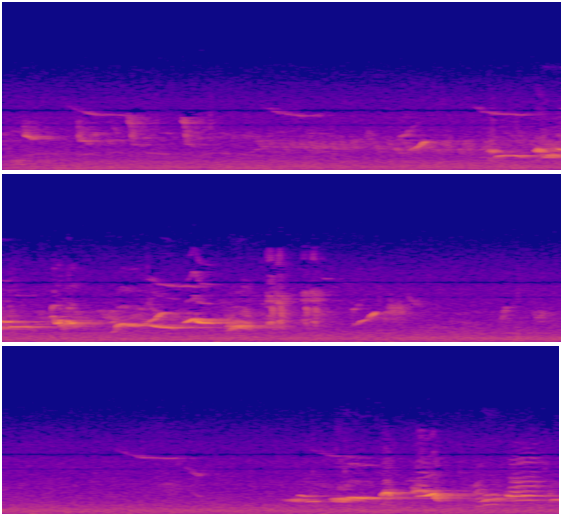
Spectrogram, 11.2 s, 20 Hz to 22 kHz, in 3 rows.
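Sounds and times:
steady background hiss: 0.0 - 11.1
Eurasian blackbird Turdus merula giving short chirped and warbled notes: 0.2 - 6.5, 9.4 - 11.1.

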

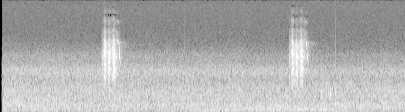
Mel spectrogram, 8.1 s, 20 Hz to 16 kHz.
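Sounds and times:
low steady noise: 0.1 - 8.0
Eurasian magpie rattling call, Pica pica: 2.0 - 2.5, 5.8 - 6.3.

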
